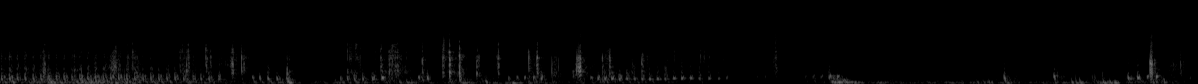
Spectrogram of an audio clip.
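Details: Pet guinea pig Max purrs beside its owner in a series of rapid, rumbling pulse trains that break off and restart, mixed with scattered light taps and rustling.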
